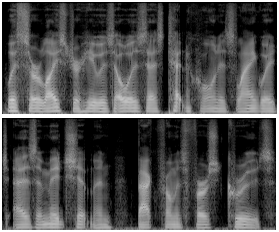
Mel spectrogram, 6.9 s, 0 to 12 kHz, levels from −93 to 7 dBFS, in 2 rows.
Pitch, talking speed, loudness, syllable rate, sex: 85 Hz, 165 wpm, -23 LUFS, 4.3 syllables/s, male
